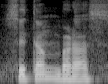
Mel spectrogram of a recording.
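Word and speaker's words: Śvetāmbara: सबता ब्रह्मास, हाँ उसको सही प्रोनाउंसिएशन होगा सितम्बरास और दिगंबरास। इस दो में जैनिज्म डिवाइड हो गया। किस में? एक है सीताम्बरास, बस सीता का प्रोनाउंसिएशन करो ना, सीता सीता सीता सीता से याद हो जाएगा।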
